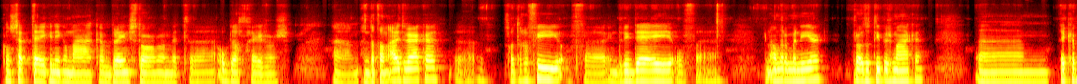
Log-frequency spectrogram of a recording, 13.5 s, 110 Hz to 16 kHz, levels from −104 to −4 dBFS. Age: 20-39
